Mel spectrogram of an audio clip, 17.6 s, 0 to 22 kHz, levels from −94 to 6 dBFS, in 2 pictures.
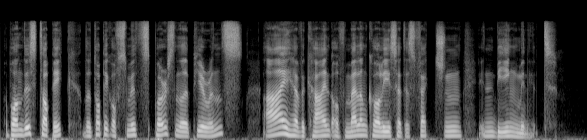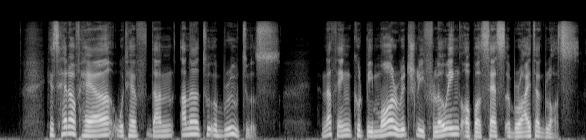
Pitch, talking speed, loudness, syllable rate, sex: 135 Hz, 130 wpm, -19 LUFS, 4.3 syllables/s, male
